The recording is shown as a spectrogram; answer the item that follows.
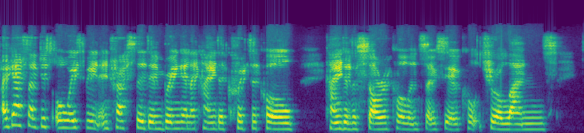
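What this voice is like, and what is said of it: Liverpool English accent. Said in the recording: “for listeners hearing your accent ... I'm from Liverpool ... the northwest of England”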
